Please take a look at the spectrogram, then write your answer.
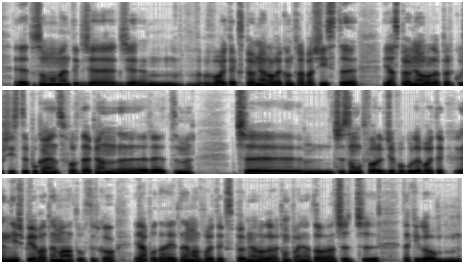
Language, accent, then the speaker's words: Polish; Gostynin, Masovian Voivodeship, Poland; also born or lived in Katowice; Ja pochodzę z Gostynina, to jest taka miejscowość w centralnej Polsce. Później trafiłem do Katowic jako na studia.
